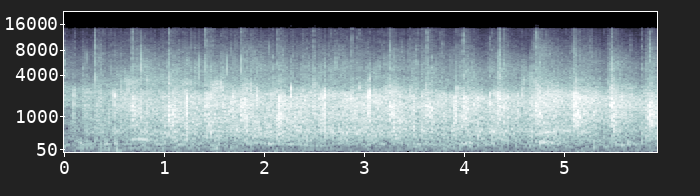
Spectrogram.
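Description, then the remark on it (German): An audience applauds steadily to welcome a speaker before his talk, a dense wash of many hands clapping at an even loudness for several seconds, with sharp individual claps poking out of the texture and no voices on top. “Bitte gebt ihm einen großen Applaus.”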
